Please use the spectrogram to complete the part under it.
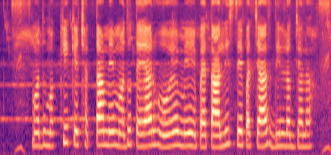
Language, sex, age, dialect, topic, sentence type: Bhojpuri, female, 18-24, Western, agriculture, statement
